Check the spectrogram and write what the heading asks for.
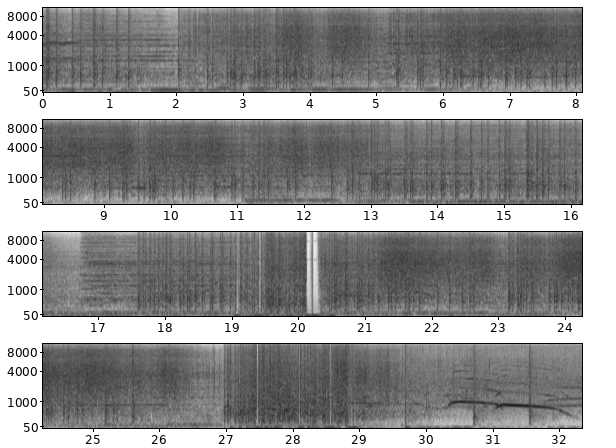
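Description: Aerial fireworks bursting and crackling in quick, dense succession, over music with a steady bass line. The loudest stretch comes near the end.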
